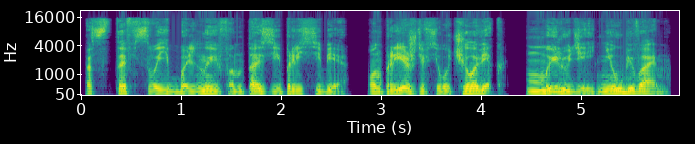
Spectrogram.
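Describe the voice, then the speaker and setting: A man voicing an earnest, calm henchman. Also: lowish voice, moderate pace, dry recording, clean studio sound.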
